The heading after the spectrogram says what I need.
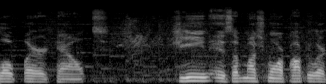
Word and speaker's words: Jean: Jean is a much more popular character than anyone from New Genesis. Yep. Uh Jenna is the actual uh pronunciation.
